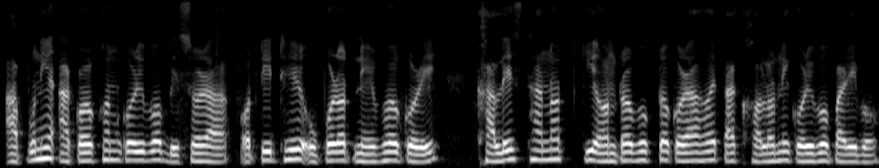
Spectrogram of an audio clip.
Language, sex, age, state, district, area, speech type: Assamese, male, 18-30, Assam, Lakhimpur, rural, read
